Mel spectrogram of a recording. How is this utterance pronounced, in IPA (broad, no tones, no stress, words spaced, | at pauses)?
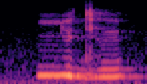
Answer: ɲɪdʲʊɪ̯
